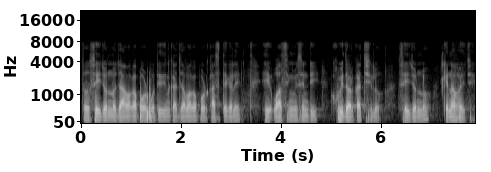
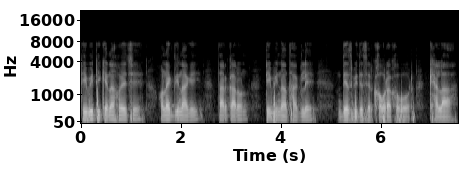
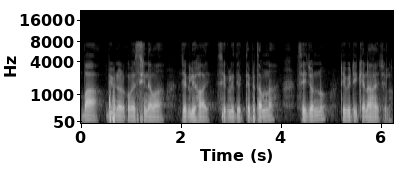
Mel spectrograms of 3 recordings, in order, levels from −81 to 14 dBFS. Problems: none marked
